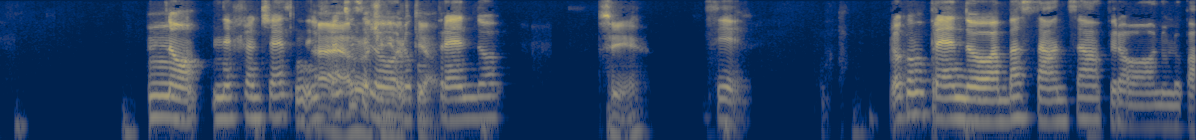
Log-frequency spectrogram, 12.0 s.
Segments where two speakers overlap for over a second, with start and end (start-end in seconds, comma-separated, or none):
3.1-4.5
